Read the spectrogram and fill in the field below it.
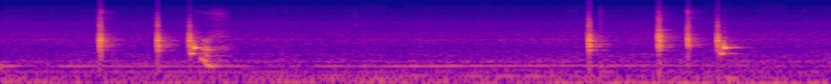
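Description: Sharp clicks sound as chess moves are played.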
